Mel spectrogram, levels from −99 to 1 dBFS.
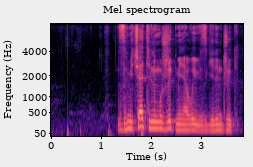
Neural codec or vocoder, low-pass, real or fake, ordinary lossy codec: none; none; real; none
